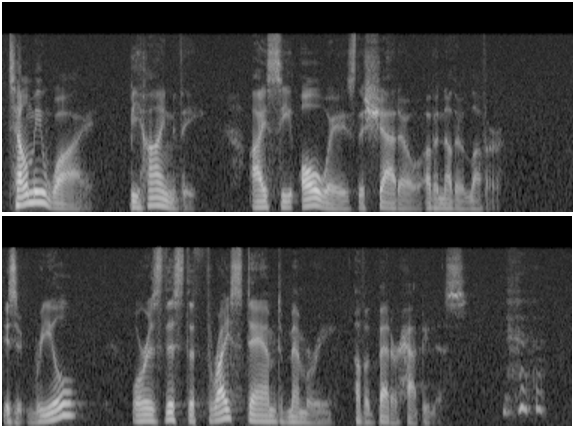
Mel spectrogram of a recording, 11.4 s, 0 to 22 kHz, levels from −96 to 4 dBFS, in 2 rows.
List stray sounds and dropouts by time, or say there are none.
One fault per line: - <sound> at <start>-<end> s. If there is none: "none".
- laugh at 10.7-11.2 s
